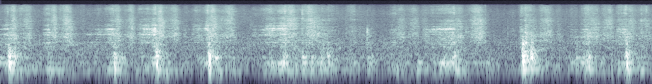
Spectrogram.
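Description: A carving knife shaves thin curls from wood with short scraping strokes.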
